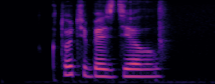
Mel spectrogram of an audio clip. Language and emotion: Russian, neutral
